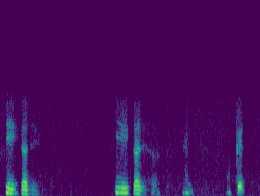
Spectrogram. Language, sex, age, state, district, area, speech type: Punjabi, female, 30-45, Punjab, Fatehgarh Sahib, rural, conversation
